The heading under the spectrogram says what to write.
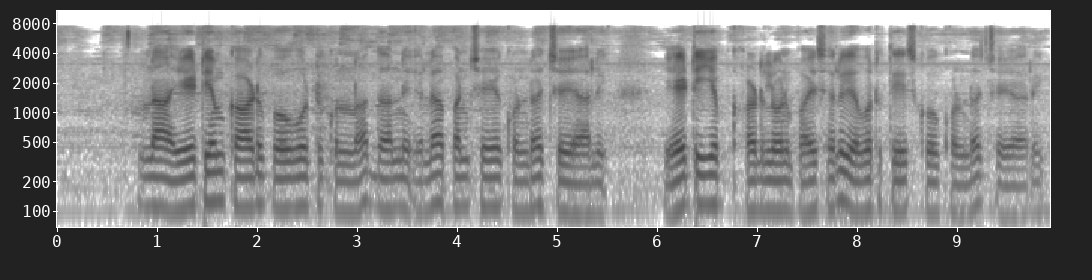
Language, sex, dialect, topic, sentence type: Telugu, male, Telangana, banking, question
